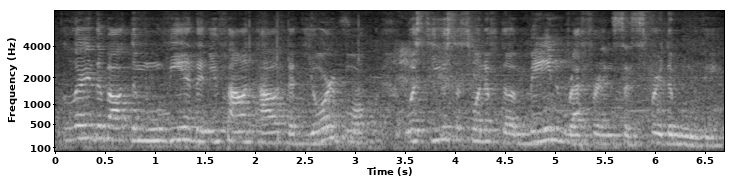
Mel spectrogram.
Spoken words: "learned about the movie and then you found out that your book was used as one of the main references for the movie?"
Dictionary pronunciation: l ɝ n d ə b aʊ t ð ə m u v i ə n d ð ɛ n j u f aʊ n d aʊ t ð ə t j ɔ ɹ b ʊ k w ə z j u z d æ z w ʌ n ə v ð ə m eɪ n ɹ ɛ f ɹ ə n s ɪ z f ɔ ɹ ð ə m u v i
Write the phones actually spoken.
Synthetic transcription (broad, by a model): l ɝ n d ə b aʊ t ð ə m u v i ə n d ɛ n j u f aʊ n d aʊ t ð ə t j ɔ ɹ b ʊ k w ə s j u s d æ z w ʌ n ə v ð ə m eɪ n ɹ ɛ f ɹ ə n s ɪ s f ɔ ɹ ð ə m u v i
